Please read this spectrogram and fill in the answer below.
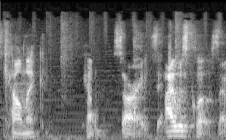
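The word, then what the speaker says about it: Kelenic: like you were a big mariners fan jared colenic or whatever the heck his name is just got called off are you excited that's it it's pronounced kalnik sorry i was close i was close but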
